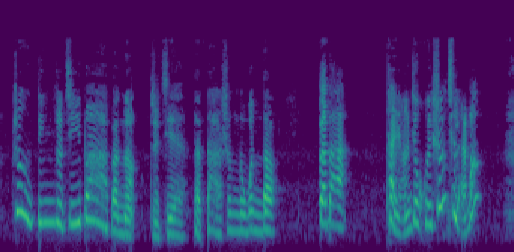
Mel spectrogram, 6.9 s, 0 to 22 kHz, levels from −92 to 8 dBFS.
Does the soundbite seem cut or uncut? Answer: cut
